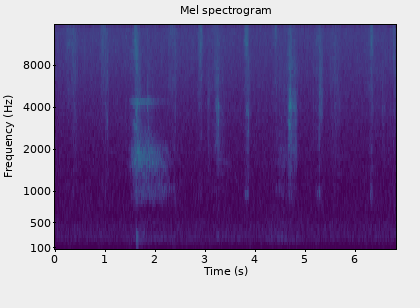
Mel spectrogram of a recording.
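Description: Near silence with faint scratching ticks of a Micron 01 fineliner pen's nib drawing lines on paper, and one louder brief noise about one and a half seconds in.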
